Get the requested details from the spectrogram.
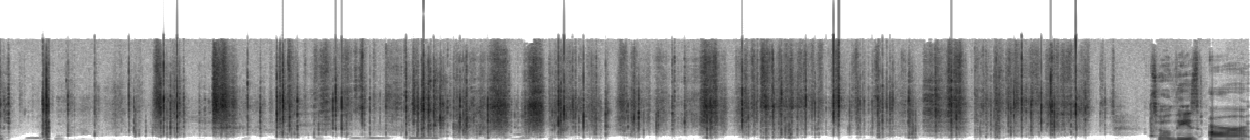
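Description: Paper rustles and crinkles between fingers.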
